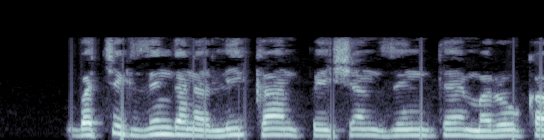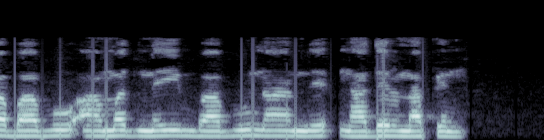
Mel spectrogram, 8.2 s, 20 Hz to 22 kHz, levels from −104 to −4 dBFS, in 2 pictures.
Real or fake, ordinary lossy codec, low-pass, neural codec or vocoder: real; MP3, 64 kbps; 7.2 kHz; none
